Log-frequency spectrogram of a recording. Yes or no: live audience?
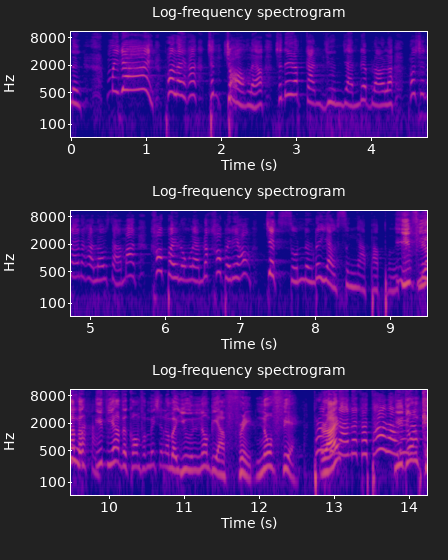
yes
